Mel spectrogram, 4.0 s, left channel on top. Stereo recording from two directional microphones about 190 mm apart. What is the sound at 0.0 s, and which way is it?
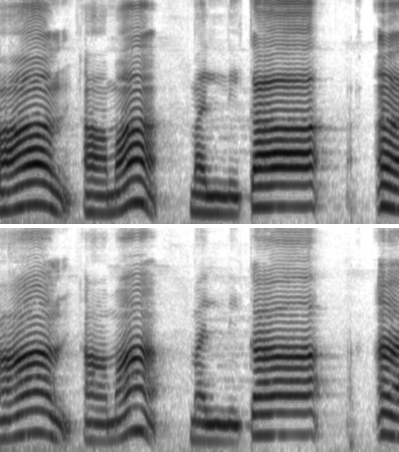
A woman's voice, 30° left (ahead or behind).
